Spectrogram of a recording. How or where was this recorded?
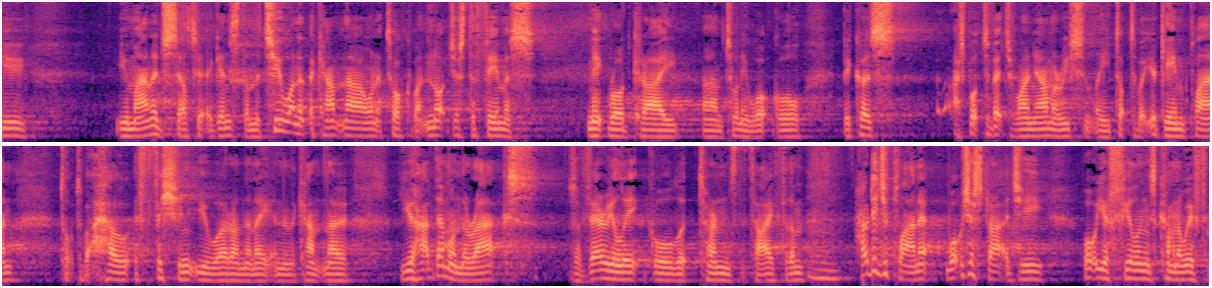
live audience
